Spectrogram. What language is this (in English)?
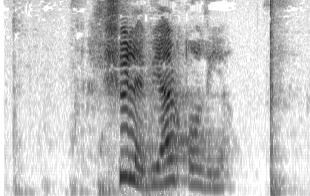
Georgian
